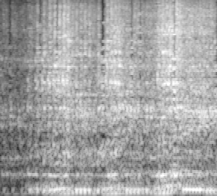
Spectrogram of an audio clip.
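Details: Old three-wheeler revived after its gummy carburetor was cleaned. Under quick throttle blips the engine climbs and settles with clean pickup, no stumbling or misfire: normal revving.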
